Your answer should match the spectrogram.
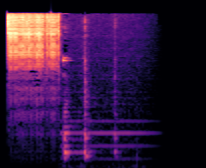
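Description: Intro jingle sound effect: a short, loud hissing whoosh, then three quick chime notes that ring briefly and fade out.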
